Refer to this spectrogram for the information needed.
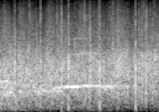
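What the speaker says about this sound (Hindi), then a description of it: "जोरदार तालियां" A studio audience at a Hindi comedy show claps steadily, a dense, continuous round of applause that holds at an even level throughout.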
